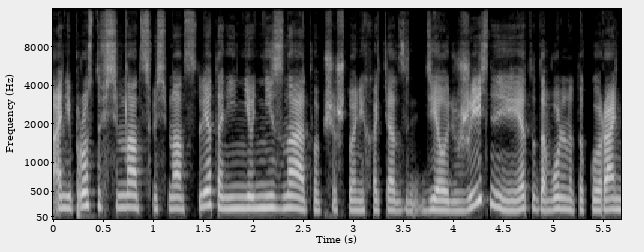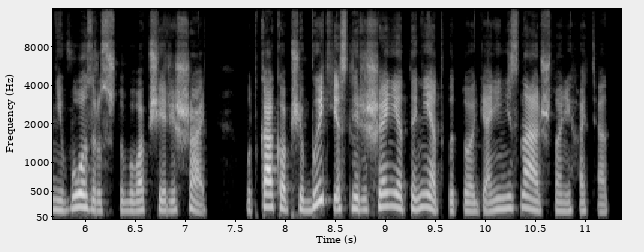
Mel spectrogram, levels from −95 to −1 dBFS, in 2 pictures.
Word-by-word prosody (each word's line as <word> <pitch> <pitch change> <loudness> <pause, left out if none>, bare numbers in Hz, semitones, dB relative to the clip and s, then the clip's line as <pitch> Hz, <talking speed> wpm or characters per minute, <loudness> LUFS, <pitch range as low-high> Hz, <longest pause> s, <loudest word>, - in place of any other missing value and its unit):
они 205 0 +4
просто 235 +1 0
в - - -7
17-18 195 -2 -2
лет- 245 +1 +1
они 195 -1 -1
не 200 0 +1
не 205 +1 +1
знают 200 -2 +1
вообще, 160 -2 -7
что 170 +1 -4
они 165 0 -4
хотят 165 -1 -5
з 160 0 -11
делать 165 +1 -1
в 160 - -6
жизни, 210 - +1
и - - 0
это 195 +1 -1
довольно 180 +1 -2
такой 170 0 -4
ранний 180 -1 +2
возраст, 180 -4 +2
чтобы 155 -1 -5
вообще 165 +1 0
решать. 165 +2 +1 0.4
Вот - - -12
как 225 0 +8
вообще 185 0 0
быть, 330 - +3
если 195 +1 +2
решения-то 205 +2 +2
нет 210 -4 +1
в 155 - -5
итоге? 155 -1 -6
Они 175 +5 -2
не 195 +2 -2
знают, 195 -6 +1
что - - -3
они 150 0 -6
хотят. 150 -4 -10
185 Hz, 215 wpm, -24 LUFS, 165-210 Hz, 0.4 s, как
